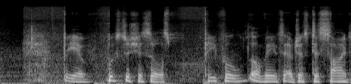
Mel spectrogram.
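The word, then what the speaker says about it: Worcestershire: So they just you say the war it's very easy to pronounce just it's got nothing to do with the letters. The warestester bit is just wor if you say shia you know it's not great. We pronounce it either sh or she.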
